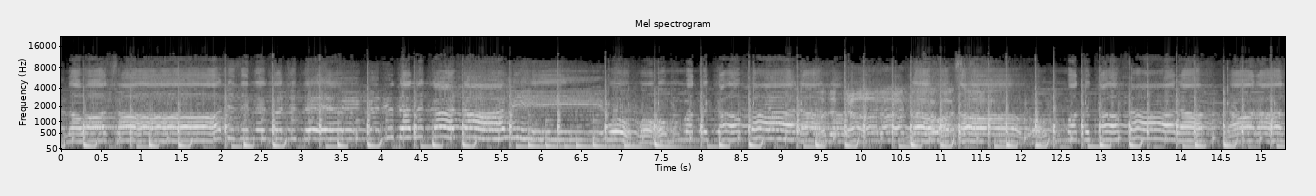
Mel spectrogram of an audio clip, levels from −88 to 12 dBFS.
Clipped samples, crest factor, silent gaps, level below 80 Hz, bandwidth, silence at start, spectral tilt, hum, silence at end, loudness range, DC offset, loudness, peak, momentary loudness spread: 0.3%; 8 dB; none; -42 dBFS; 12.5 kHz; 0 s; -5 dB/octave; none; 0 s; 2 LU; under 0.1%; -9 LUFS; 0 dBFS; 6 LU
